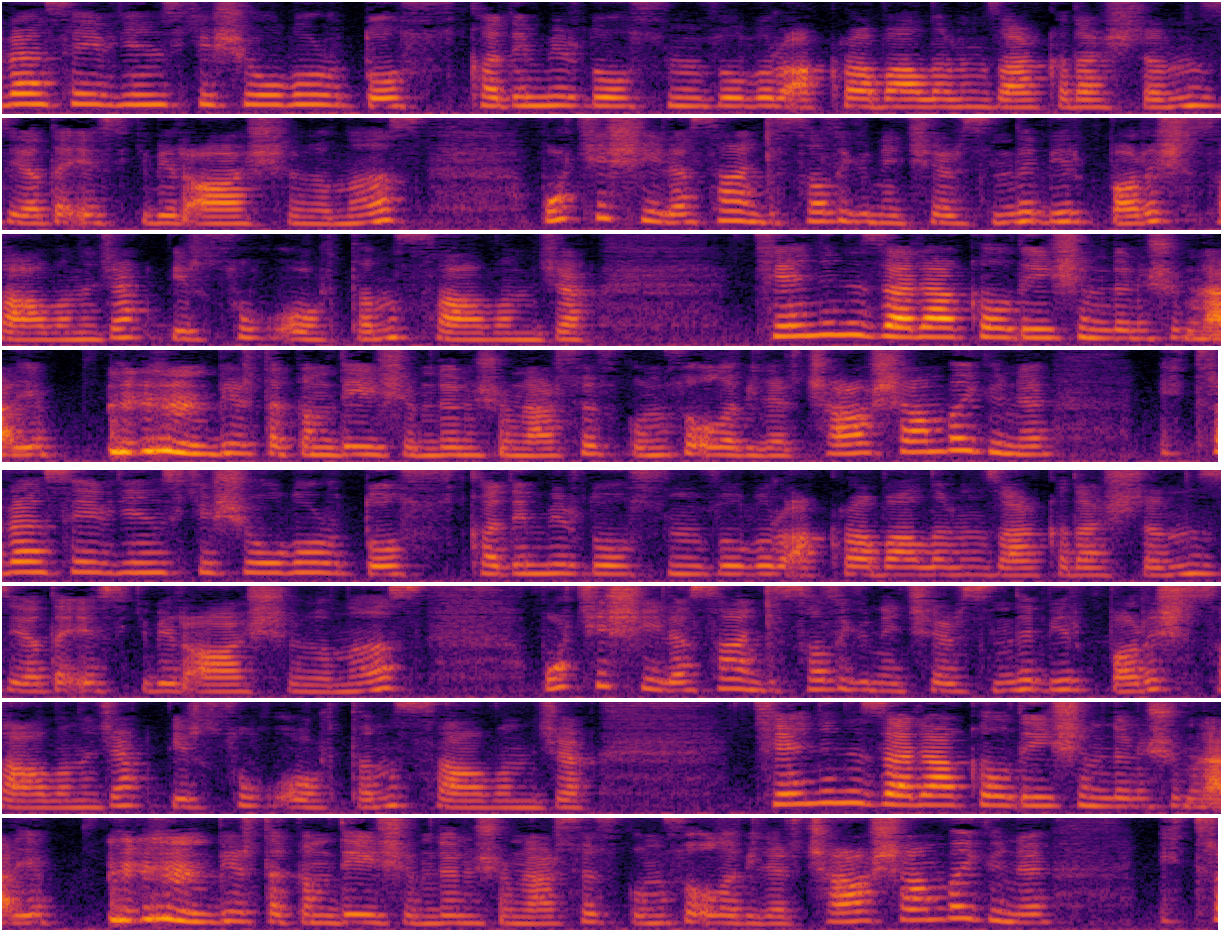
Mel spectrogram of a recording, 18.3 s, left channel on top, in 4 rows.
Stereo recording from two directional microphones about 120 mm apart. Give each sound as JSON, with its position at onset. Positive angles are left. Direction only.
{"t": 0.0, "sound": "a woman's voice", "side_deg": -20}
